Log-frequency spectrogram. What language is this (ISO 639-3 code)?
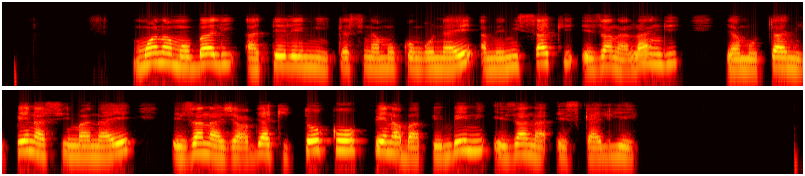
lin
